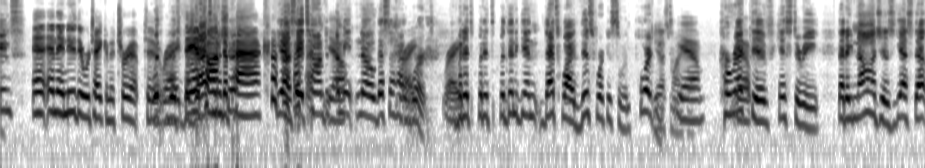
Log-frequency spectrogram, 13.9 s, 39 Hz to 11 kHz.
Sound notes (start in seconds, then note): 3.9 laughs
